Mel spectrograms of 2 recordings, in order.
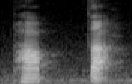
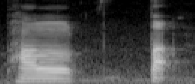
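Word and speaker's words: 밟다: nolta calta pendek chalta dan di sini ada pengecualian untuk kosakata menginjak di mana untuk kosokata menginjak yang dibaca adalah biebnya jadi papta bukan palta tapi pap ta menginjak papta dari awal nol ta, calta, dan papta.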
